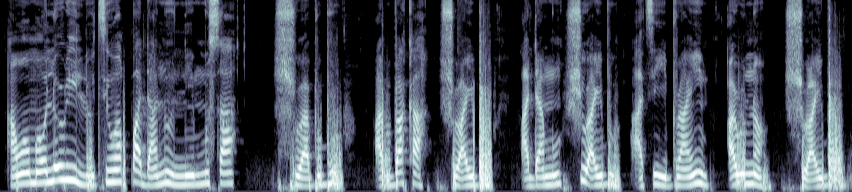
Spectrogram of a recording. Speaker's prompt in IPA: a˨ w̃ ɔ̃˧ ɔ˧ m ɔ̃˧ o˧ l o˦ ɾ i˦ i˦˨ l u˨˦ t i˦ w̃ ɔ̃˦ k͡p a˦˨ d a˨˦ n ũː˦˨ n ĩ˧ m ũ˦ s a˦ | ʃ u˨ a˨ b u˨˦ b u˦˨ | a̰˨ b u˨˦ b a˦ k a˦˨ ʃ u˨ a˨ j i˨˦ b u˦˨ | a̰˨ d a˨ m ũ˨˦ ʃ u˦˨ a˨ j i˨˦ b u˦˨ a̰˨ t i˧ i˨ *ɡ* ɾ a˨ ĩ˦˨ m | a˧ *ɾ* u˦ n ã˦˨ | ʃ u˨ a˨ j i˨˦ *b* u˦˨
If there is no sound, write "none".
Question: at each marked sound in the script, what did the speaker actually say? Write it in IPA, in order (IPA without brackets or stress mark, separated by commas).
b, ɾ, b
